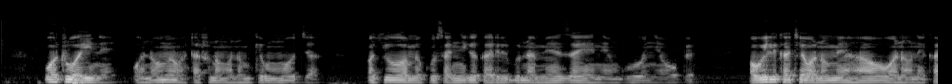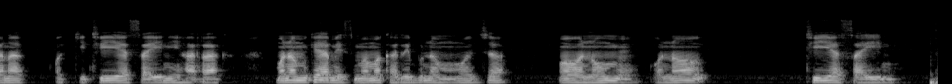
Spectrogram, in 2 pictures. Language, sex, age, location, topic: Swahili, male, 18-24, Kisumu, government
